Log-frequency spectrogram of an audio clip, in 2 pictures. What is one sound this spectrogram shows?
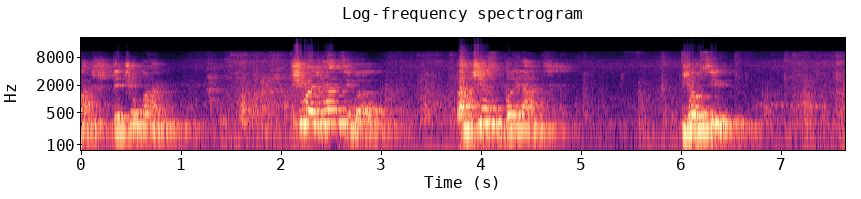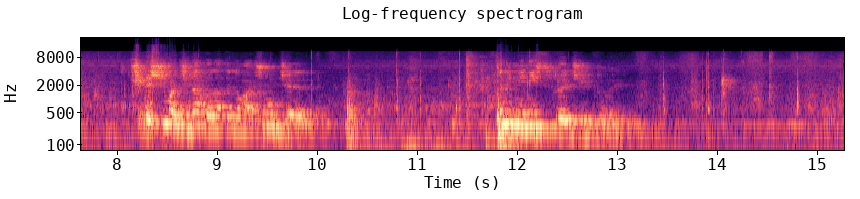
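A young man speaks with animation into a microphone, heard through loudspeakers in an echoing room.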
